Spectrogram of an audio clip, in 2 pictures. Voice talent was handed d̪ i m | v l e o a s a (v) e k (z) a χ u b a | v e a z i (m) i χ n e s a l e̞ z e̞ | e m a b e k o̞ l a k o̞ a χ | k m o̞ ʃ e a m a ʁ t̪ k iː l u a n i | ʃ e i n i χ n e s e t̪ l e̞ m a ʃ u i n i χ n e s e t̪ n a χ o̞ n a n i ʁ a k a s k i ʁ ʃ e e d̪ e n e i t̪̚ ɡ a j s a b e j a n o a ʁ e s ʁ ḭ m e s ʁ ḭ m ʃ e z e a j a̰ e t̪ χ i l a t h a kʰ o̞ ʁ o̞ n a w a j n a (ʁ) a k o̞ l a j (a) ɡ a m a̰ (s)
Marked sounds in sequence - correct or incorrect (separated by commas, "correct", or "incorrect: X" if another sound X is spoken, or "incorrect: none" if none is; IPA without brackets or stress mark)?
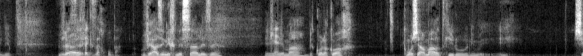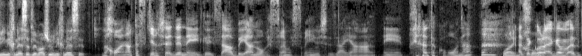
incorrect: f, correct, incorrect: n, incorrect: z, correct, incorrect: z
